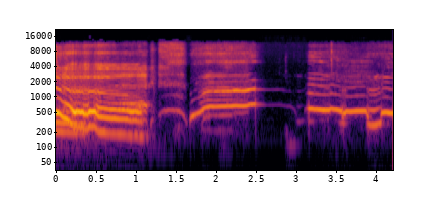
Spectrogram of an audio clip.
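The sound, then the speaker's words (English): Voices imitate howling wind with long, wavering moans that slide up and down in pitch, coming in three loud bursts with brief gaps between them. “And then he goes outside and is windy. So much wind.”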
